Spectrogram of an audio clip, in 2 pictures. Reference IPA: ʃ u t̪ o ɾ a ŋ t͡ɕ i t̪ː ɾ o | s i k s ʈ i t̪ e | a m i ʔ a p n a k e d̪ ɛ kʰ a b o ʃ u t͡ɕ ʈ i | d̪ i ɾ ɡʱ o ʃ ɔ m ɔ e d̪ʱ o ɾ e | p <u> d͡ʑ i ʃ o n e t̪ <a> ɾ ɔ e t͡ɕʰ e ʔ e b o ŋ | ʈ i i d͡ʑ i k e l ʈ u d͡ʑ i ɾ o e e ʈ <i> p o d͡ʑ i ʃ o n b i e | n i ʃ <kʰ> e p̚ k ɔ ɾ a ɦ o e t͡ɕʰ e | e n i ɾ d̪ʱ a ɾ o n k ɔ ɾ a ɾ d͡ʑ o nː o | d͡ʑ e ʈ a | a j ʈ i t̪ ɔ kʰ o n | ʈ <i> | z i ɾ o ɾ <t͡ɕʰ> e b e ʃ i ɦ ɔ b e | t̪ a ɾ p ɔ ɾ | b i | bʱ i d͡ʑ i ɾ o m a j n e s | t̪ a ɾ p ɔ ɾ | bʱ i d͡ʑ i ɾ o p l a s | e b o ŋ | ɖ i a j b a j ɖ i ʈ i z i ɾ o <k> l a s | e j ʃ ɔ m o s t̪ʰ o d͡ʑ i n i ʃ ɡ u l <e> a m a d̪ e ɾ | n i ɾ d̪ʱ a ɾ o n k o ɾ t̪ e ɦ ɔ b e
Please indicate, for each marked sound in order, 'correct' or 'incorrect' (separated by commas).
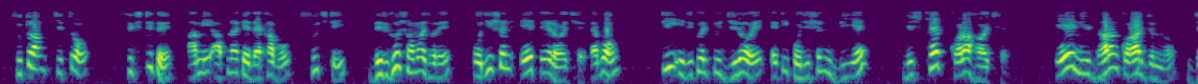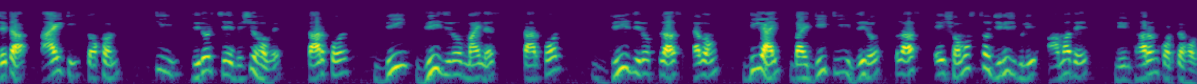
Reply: incorrect, incorrect, correct, correct, correct, incorrect, incorrect, incorrect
